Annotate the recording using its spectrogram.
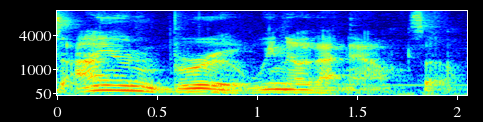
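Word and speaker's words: Irn-Bru: where we mentioned it we were saying urn breath which is embarrassing they were wrong yes it is iron brew we know that now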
